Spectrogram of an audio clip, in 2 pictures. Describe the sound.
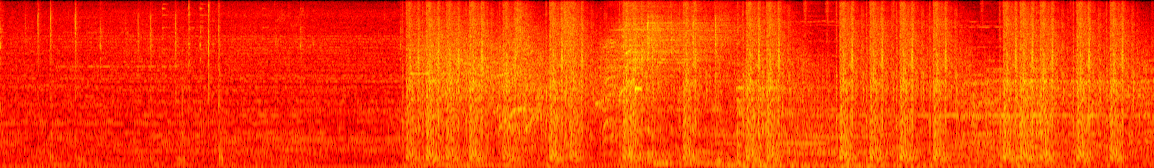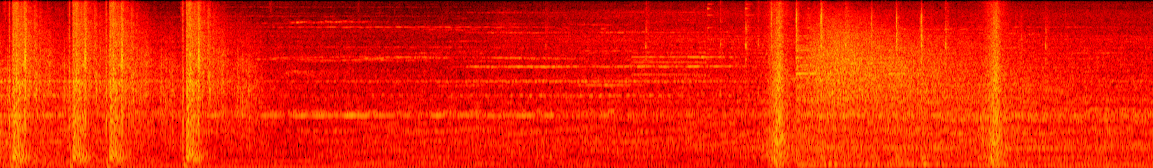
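Gunfire as shooters open up on two men beside a car that is being parked during a mob hit, rapid bursts of loud, sharp shots in a long volley, a pause, then a shorter second burst.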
